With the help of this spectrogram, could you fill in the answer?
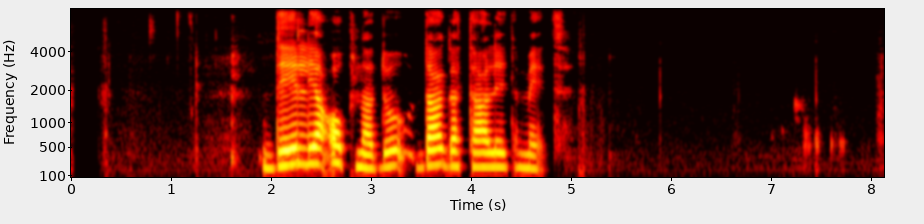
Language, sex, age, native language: Icelandic, female, 40-49, Polish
